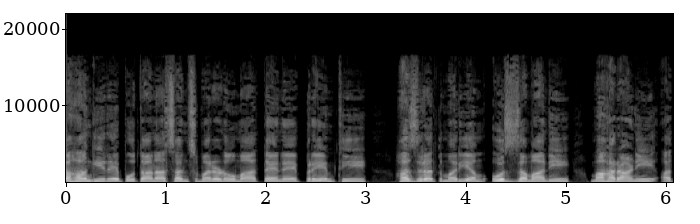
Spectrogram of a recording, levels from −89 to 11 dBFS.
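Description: No technical faults can be heard in this speech recording. There is no moment in the audio that calls for a time or a value to be pointed out.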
